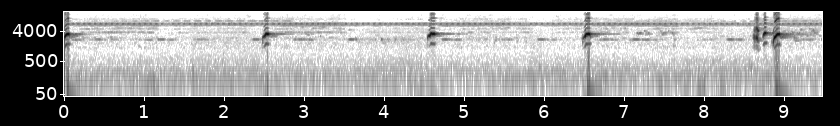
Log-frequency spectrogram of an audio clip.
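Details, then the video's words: Sooty-headed bulbul call meant to answer rivals and lure wild birds: single clear upslurred whistles repeated about every two seconds, then a fuller bubbly phrase of several quick notes at the end, on a quiet background. "Suara Burung KUTILANG GACOR 100% Ampun Untuk Suara Panggilan dan Masteran"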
